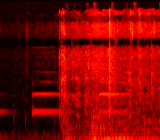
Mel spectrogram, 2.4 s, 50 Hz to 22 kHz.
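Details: 2011 Kia Sorento that turned but would not start, just after a starter replacement: soft warning chime, then a quick crank catching in about a second and rising to steady idle; normal crank and start.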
